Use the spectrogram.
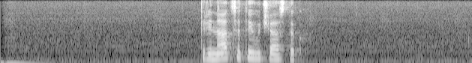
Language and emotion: Russian, neutral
